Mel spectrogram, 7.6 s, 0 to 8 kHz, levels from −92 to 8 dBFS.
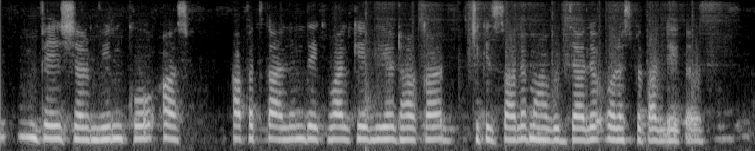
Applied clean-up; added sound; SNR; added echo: neural separator model SepFormer DNS4.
